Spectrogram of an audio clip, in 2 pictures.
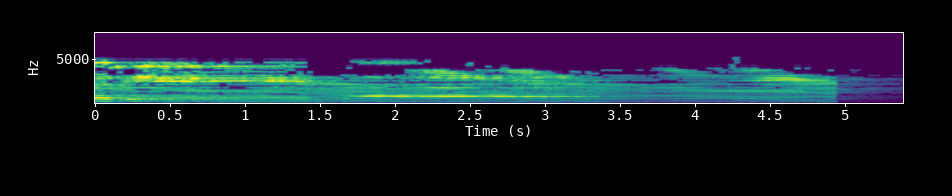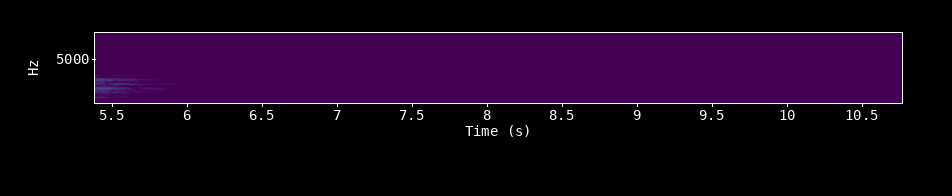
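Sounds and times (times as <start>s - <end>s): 
Carnatic music in kanakangi: 0.0s - 5.6s.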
